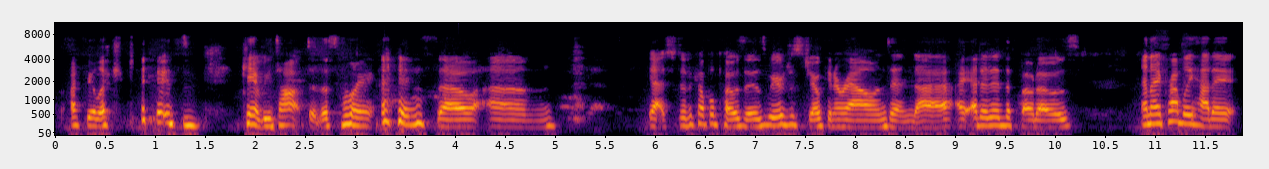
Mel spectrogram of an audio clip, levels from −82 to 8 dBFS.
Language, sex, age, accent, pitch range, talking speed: English, female, 20-39, American, 170-225 Hz, 180 wpm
